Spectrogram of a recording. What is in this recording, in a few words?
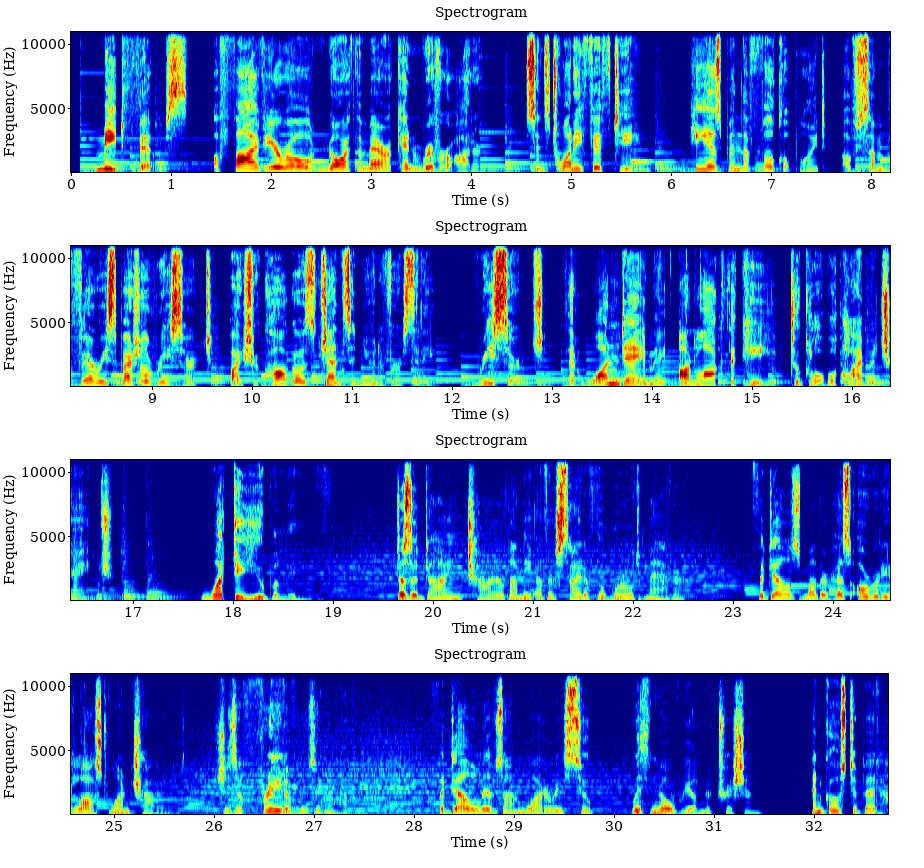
Narrations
